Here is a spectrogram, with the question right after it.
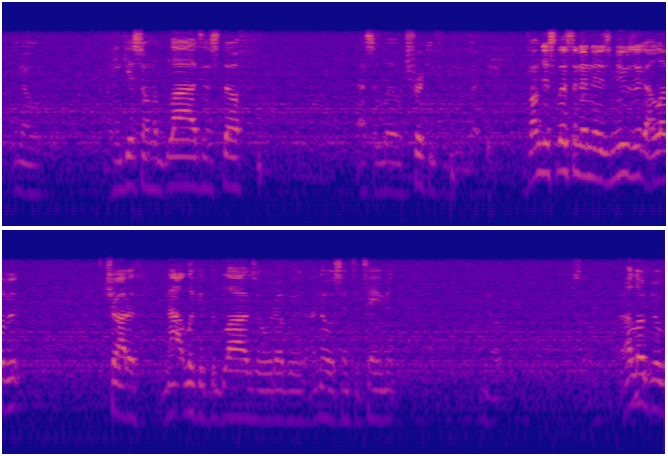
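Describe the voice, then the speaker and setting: A man with a fairly high pitch speaks at a fairly quick pace, with ordinary pitch variation and big swings in loudness. Long, frequent pauses break his speech over noticeable background noise. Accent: New York. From Brooklyn, New York (East Flatbush); New York. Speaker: rapper. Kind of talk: casual interview. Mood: relaxed, friendly. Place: studio.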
